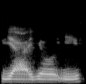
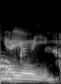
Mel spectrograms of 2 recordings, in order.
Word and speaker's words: Yayoi: It's yeah, just it's yayoi, so it's three syllables. – Mm-hmm. Oh, yeah, is yayoi? – Mm-hmm. Oh, yayoi.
